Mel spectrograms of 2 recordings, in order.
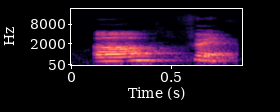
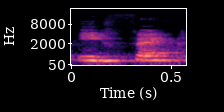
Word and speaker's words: affect: Pronunciation में पहले ध्यान दीजिए, अफेक्ट। ठीक है, इफेक्ट नहीं, अफेक्ट।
